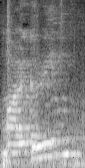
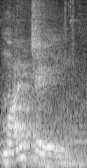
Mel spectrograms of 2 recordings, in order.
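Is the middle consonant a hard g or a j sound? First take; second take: hard g; j sound. First: The middle consonant is a hard g sound. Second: The middle consonant is a soft j sound. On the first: The speaker calls it wrong. "Did you say margarine?" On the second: The speaker calls it right. "kailangan J. Hindi siya ga"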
